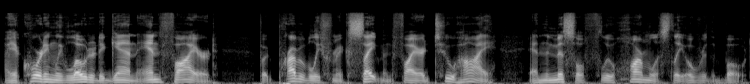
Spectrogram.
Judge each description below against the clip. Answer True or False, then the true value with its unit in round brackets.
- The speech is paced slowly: False (170 wpm)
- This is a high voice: False (95 Hz)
